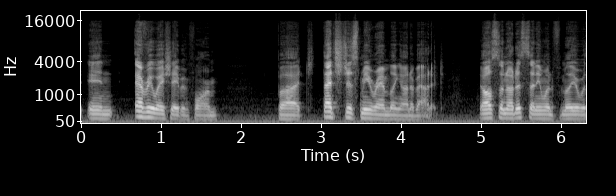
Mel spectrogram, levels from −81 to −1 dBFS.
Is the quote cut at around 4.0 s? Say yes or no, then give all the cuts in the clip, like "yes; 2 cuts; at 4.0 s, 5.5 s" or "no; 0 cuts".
yes; 1 cut; at 4.0 s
